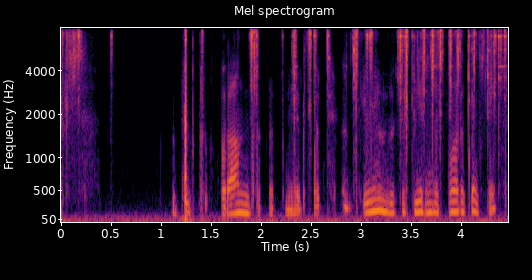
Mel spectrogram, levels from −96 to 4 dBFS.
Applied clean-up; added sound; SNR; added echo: neural diffusion model UNIVERSE++.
